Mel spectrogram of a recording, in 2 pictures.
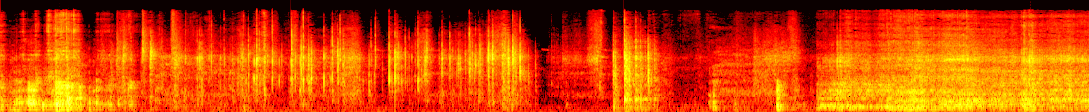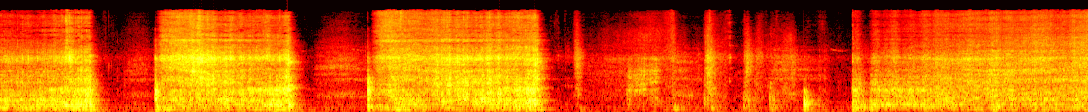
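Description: Steel card scraper drawn along the side of a wooden bass guitar neck, a series of scraping strokes one to a few seconds long with short pauses between them.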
